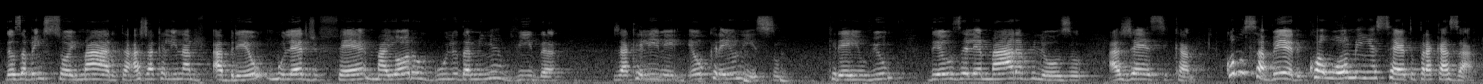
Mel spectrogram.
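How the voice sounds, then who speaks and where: A woman's voice: a little high, a little slow. A woman with a Brazilian accent hosting a live online show, speaking fervently and reading out viewer comments. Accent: Brazilian Portuguese. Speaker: host. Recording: echoey room with faint noise.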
